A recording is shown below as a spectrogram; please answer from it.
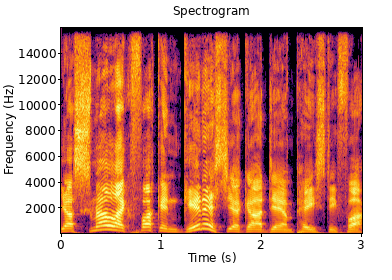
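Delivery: put-on Canadian guy accent, kind of Irish. Joining a bit about a xenophobic Canadian guy: Canadian guy voice, kind of Irish. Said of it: "yours is kind of Irish, too".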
